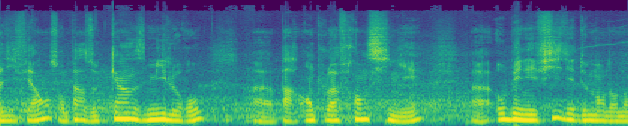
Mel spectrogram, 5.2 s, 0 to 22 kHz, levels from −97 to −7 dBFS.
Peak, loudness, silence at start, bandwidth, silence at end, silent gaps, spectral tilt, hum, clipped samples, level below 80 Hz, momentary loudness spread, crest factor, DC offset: 0 dBFS; -13 LUFS; 0 s; 16 kHz; 0 s; none; -6 dB/octave; none; 0.3%; -44 dBFS; 11 LU; 12 dB; under 0.1%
